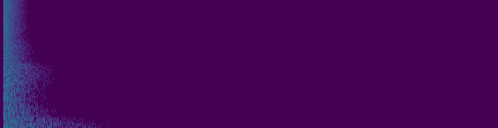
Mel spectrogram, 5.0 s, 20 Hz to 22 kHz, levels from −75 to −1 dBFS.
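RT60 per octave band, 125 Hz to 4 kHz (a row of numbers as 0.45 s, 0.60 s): 2.4 s, 2.0 s, 1.4 s, 0.95 s, 1.1 s, 0.80 s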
